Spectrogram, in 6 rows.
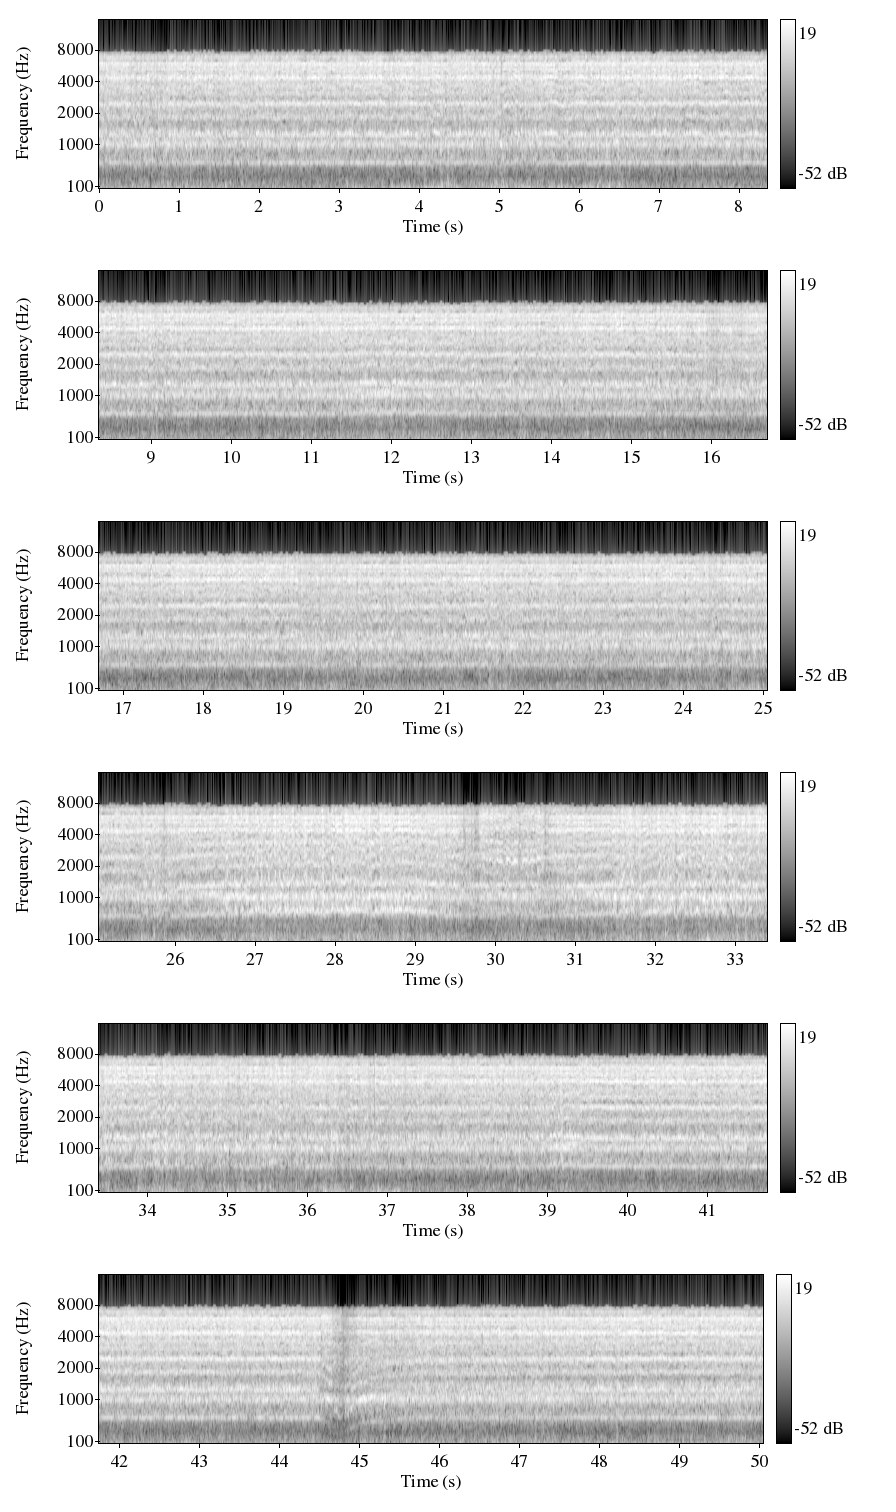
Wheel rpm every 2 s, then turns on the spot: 160, 160, 160, 160, 160, 160, 160, 160, 160, 170, 160, 160, 160, 160, 160, 160, 160, 160, 160, 160, 160, 150, 130, 160, 160.
none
